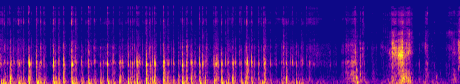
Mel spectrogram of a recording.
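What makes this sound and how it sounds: Fingertips tap rapidly on the pages of an open matte paper lyric booklet, giving a dense run of soft, dull, crinkly taps with a low-heavy tone. After about four and a half seconds the tapping thins out and grows quieter, with a few brief papery swells near the end.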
